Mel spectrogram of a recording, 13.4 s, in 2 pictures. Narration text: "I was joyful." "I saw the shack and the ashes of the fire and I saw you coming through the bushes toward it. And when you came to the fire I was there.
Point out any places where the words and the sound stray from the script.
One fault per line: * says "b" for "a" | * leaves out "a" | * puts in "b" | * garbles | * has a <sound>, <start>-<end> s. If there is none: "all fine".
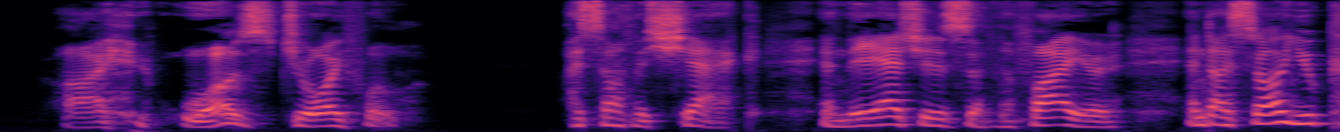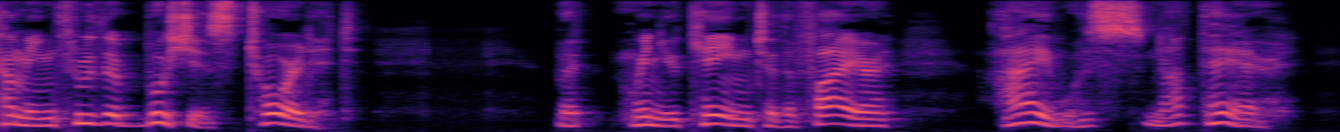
* says "But" for "And"
* puts in "not"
